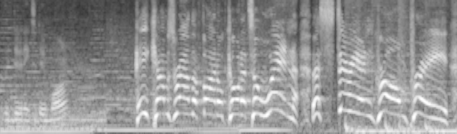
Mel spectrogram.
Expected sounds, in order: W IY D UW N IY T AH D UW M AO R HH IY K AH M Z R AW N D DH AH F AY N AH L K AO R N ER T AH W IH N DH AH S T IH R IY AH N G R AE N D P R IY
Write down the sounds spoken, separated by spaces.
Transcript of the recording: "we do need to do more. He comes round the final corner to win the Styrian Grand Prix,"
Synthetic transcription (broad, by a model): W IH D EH N IY T AH D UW M AO R HH IY K AH M Z R AW N DH AH F AY N L K AO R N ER T AH W IH N DH AH S T IH R IY AH N G R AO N P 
